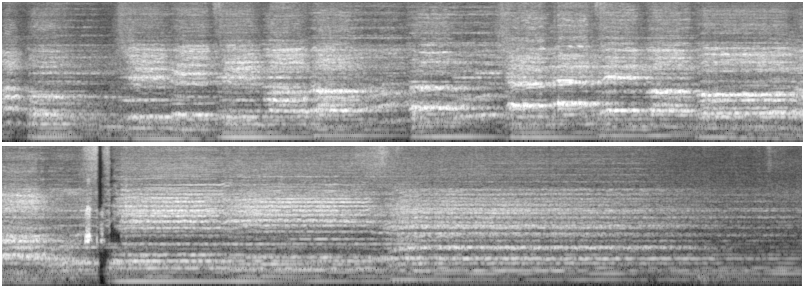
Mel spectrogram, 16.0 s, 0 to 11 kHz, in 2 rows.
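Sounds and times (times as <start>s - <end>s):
choir singing a hymn: 0.0s - 16.0s.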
